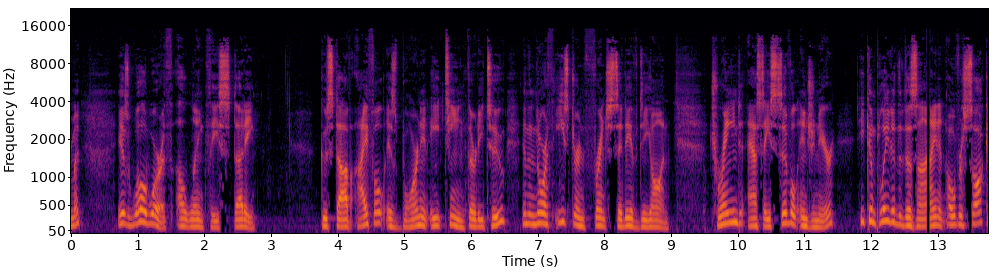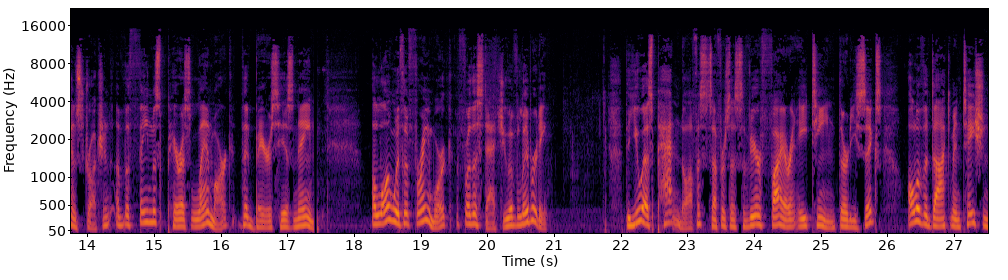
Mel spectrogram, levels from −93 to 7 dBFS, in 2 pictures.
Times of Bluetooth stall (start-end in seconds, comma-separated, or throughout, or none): 12.83-12.89, 17.40-17.45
